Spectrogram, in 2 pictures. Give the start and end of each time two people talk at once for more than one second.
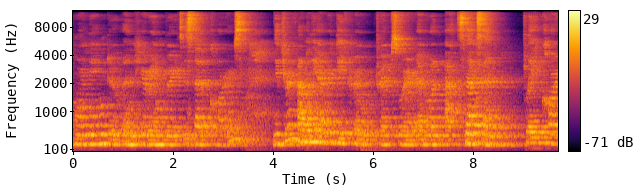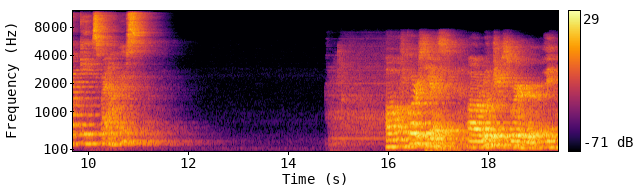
none

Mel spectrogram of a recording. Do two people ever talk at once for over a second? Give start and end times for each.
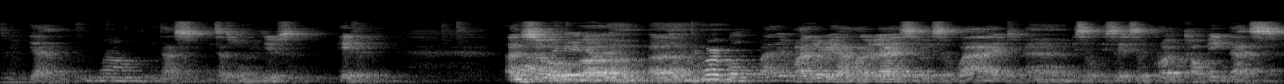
5.1-6.3

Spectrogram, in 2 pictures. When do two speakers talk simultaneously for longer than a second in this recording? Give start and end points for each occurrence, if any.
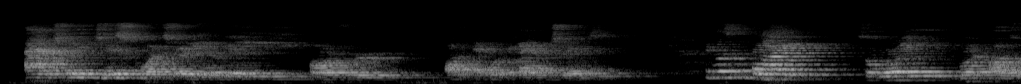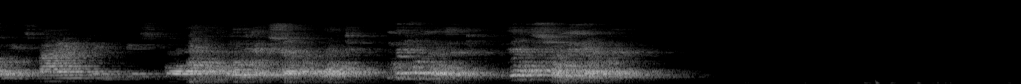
12.1-13.3

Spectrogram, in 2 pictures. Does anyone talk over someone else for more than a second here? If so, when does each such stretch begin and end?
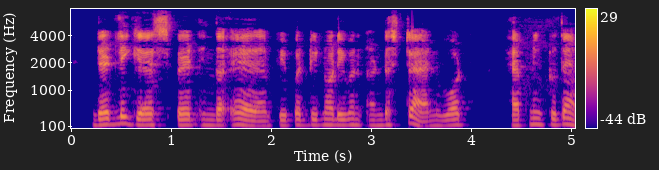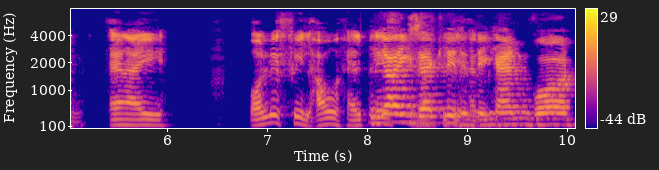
8.0-9.4

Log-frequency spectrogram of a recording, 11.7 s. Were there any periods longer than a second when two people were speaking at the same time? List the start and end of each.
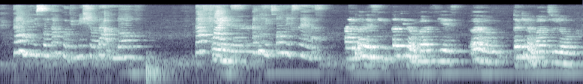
none

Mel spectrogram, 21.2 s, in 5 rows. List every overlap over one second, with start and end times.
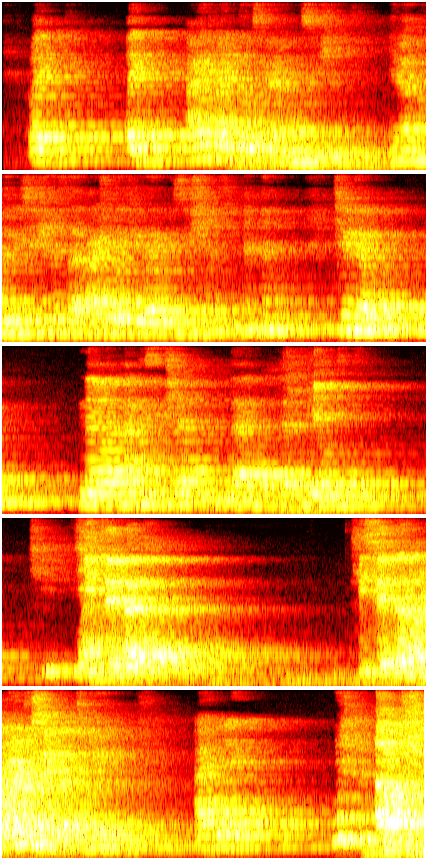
16.7-17.9

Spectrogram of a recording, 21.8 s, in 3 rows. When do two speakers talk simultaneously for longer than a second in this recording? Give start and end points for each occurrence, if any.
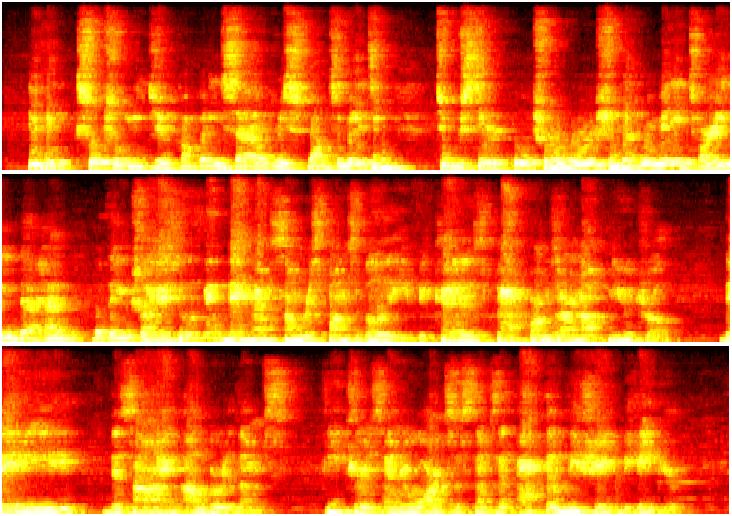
none

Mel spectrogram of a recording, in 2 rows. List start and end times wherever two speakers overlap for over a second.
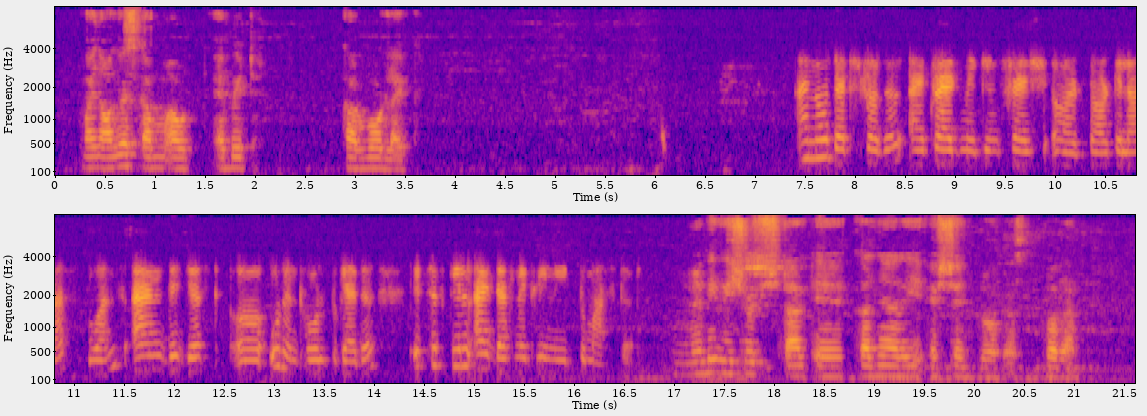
none

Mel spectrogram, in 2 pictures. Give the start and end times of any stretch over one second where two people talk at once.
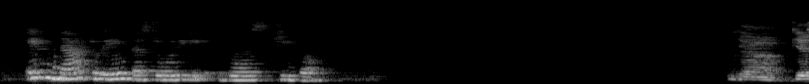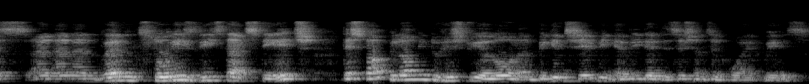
none

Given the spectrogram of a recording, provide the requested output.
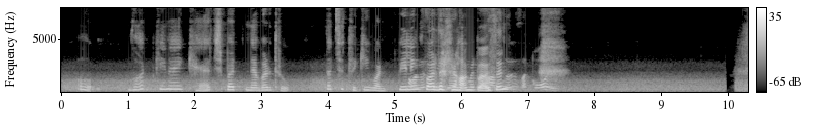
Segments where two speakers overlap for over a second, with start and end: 5.2-6.8

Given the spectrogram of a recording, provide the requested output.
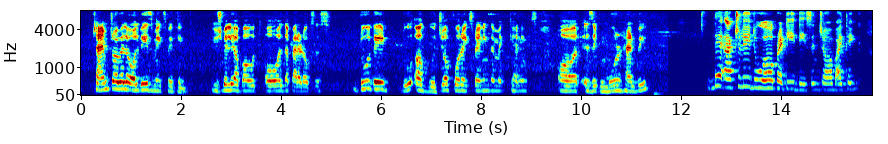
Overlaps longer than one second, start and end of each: none

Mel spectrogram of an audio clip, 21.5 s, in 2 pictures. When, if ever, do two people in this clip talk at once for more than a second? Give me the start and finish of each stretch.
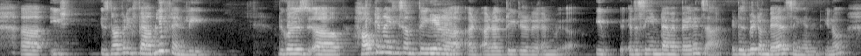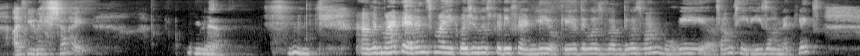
none

